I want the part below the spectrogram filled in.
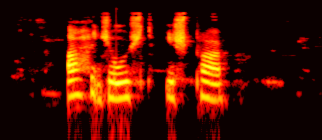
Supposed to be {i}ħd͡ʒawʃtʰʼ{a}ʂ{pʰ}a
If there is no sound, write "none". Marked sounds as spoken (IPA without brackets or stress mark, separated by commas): a, i, pʰ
